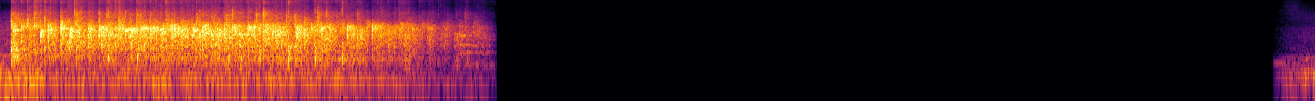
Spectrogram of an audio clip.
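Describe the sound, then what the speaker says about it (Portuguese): An audience claps after a poetry recital, a loud burst of applause lasting about five seconds that ends abruptly and leaves a long silence. "Palmas?"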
